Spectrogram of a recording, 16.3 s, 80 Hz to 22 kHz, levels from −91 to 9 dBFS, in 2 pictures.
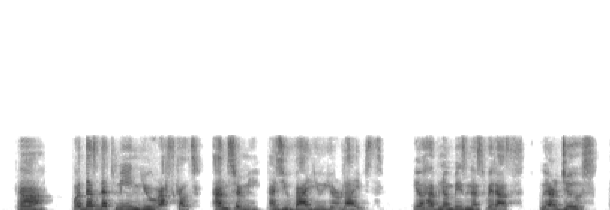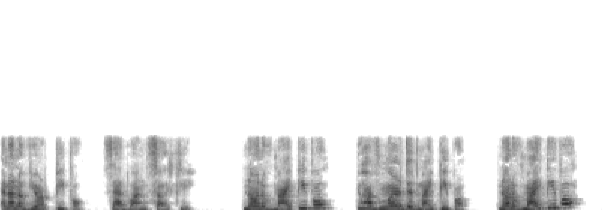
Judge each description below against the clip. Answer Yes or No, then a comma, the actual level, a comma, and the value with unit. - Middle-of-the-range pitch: No, high, 245 Hz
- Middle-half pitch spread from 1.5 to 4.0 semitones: Yes, average, 3.2 semitones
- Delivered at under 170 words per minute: Yes, average, 160 wpm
